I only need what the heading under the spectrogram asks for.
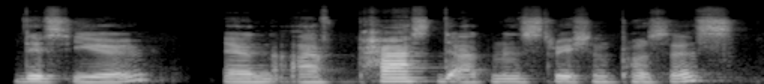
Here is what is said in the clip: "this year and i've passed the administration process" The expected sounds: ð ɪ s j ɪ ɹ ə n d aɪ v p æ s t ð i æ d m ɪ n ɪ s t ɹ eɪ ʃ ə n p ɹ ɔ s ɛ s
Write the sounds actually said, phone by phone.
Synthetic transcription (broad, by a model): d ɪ s j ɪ ɹ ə n aɪ v p æ s t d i æ d m ɪ n ɪ s t ɹ eɪ ʃ ə n p ɹ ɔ s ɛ s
